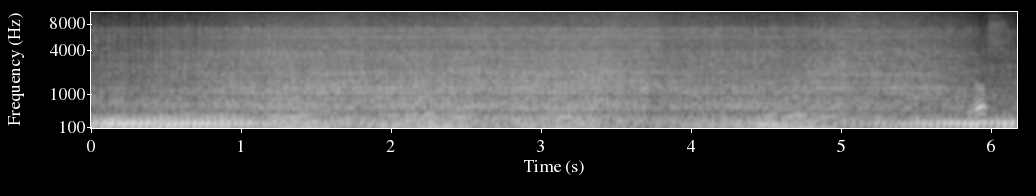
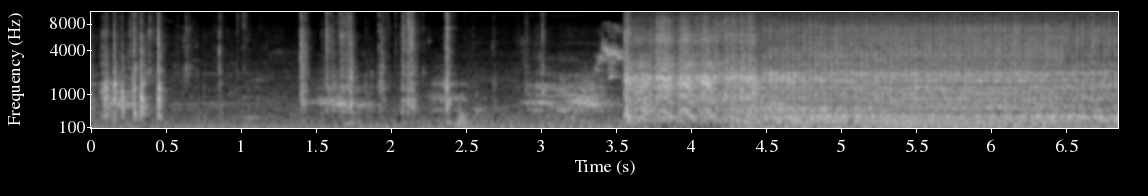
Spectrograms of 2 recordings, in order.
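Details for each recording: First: Suzuki Every Wagon small petrol engine, after fixing a misfire on cylinder 2 that caused vibration, revs up and settles back smoothly with an even note, no misfiring or stumbling. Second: Suzuki Every Wagon small petrol engine cranks, starts and settles into a slightly rough, shaking idle with steady rpm; misfire suspected, traced by pulling plug leads one at a time to the third cylinder.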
